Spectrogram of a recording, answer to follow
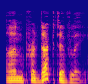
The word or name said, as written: unproductively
